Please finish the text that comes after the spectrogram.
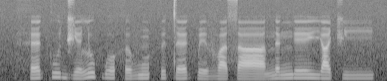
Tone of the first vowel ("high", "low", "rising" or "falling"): rising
